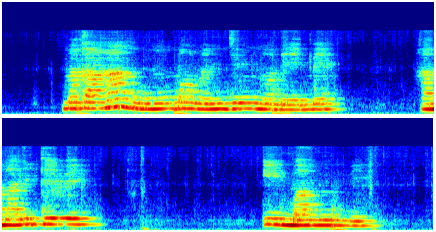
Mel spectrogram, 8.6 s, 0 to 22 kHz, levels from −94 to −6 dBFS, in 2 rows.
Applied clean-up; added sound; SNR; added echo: neural separator model SepFormer DNS4.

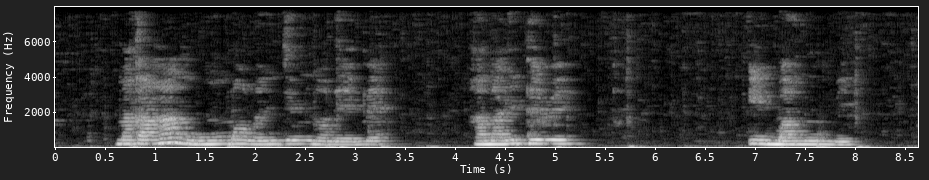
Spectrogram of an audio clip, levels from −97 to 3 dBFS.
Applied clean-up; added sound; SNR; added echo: classical method WPE with log-MMSE.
